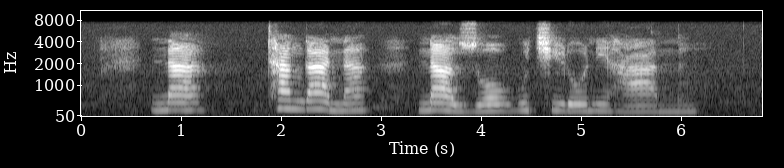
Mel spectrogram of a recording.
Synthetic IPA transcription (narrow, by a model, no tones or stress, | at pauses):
na | tʰaŋɡananazʷɔβut͡ʃʰiɺoniɦaːni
